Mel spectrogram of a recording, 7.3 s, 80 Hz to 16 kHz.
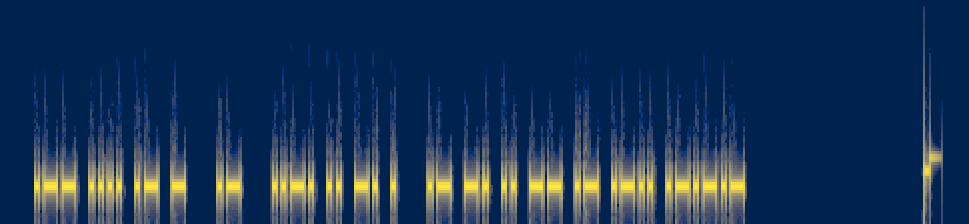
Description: Morse code, heard as a keyed tone, about 34 wpm, 700 Hz. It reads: WHAT A FINE ANIMAL.
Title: Sentences from Top 1000 Words - Review Part 1 - 35wpm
